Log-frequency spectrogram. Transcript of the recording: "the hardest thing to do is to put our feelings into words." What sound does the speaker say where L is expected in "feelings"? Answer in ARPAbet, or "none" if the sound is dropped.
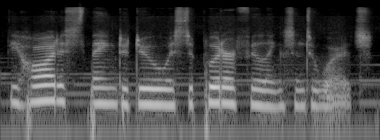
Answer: L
